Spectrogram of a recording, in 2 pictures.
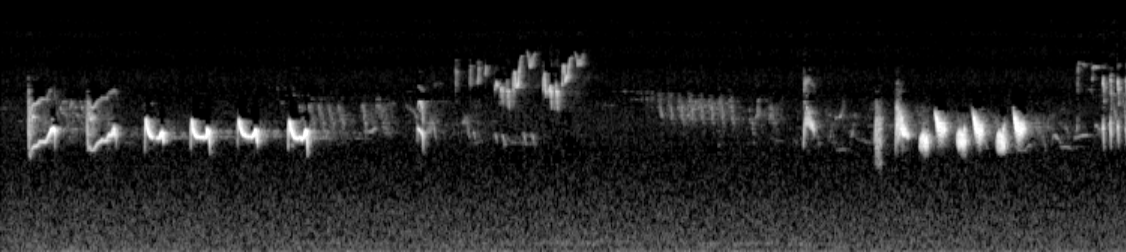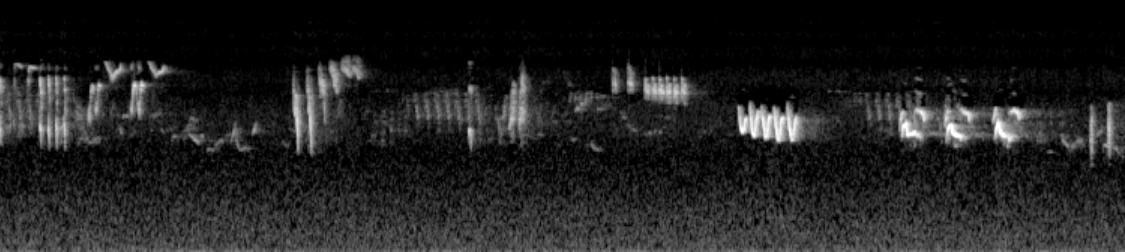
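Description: Several songbirds singing in woodland: short phrases of chirps, whistles and rapid trills from more than one bird, coming in bouts with short quiet gaps between.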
